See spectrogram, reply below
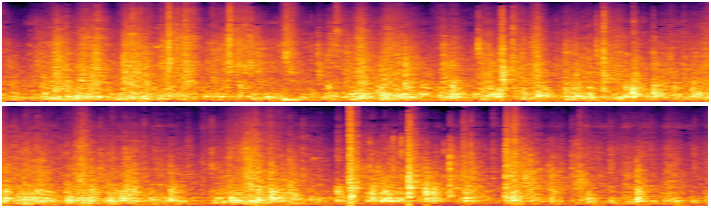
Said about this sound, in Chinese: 可是乖乖，接下来要麻烦你来体验一下地震八级的时候的声音，八级哦。因为这一次土耳其的地震是七点八级，所以八级的地震的声音跟土耳其这一次的地震差不多是同样级别的。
